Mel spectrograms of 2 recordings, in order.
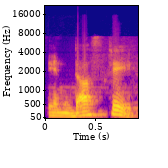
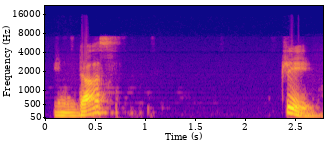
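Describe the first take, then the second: First: Said in the usual way. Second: ইন্ডাস্ট্রি slowly, long pause before the final ট্রি; syllable by syllable. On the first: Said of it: "দেখো বানান". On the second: Shown as a demonstration. Teacher giving students the answer, ইন্ডাস্ট্রি broken up slowly. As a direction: draw ইন্ডাস্ট্রি out in parts. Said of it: "syllable করে দিচ্ছি।".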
